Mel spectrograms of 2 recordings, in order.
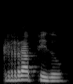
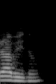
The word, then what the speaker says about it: rápido: آمم حرف الR بيتنطق بنstress عليه شوية، بنقول rápido مش rápido.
